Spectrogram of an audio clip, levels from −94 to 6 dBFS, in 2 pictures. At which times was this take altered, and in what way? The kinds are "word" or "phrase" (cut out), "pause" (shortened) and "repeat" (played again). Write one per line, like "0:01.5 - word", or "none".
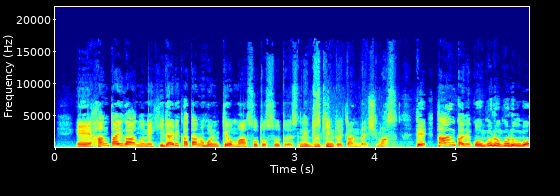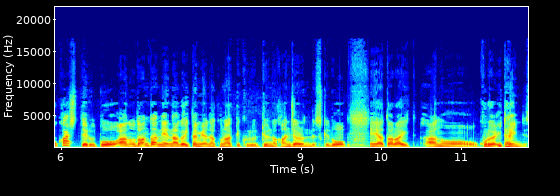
0:04.7 - pause
0:09.9 - phrase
